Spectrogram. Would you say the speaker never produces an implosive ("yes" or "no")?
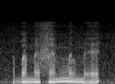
no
